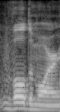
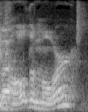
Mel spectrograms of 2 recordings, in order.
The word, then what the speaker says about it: Voldemort: Did you say Voldemort? There's a T at the end. No, it's French. There's no T. I mean, there is a T, but it's not pronounced.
